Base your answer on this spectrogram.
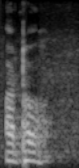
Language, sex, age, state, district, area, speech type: Odia, male, 18-30, Odisha, Bargarh, urban, read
